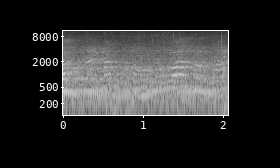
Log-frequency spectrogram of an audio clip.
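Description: A group of young women's voices calling out in short, rising shouts over yosakoi dance music with long held notes.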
